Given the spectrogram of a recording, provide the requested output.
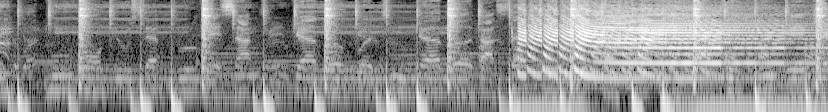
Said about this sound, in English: I know you don't like that air horn sound, but it's a very special occasion, so welcome.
